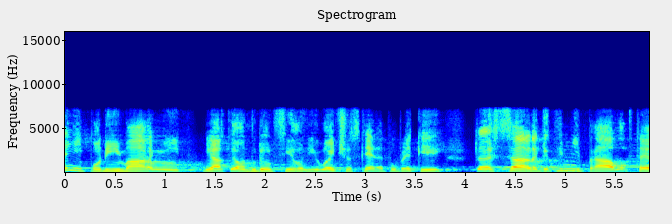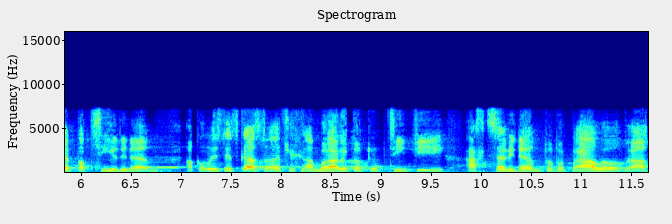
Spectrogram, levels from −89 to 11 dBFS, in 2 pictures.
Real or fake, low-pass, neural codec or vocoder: fake; 7.2 kHz; codec, 16 kHz, 1 kbps, X-Codec, HuBERT features, trained on general audio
